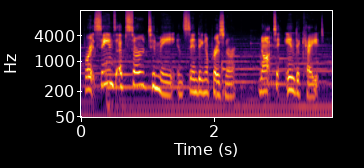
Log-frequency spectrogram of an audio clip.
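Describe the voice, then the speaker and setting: A woman's voice: mid-range voice, sing-song, brisk, music in the background. A woman from the United States, a minister, who reads scripture and chats. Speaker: guest minister and Bible reader. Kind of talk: Bible reading and casual chat.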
